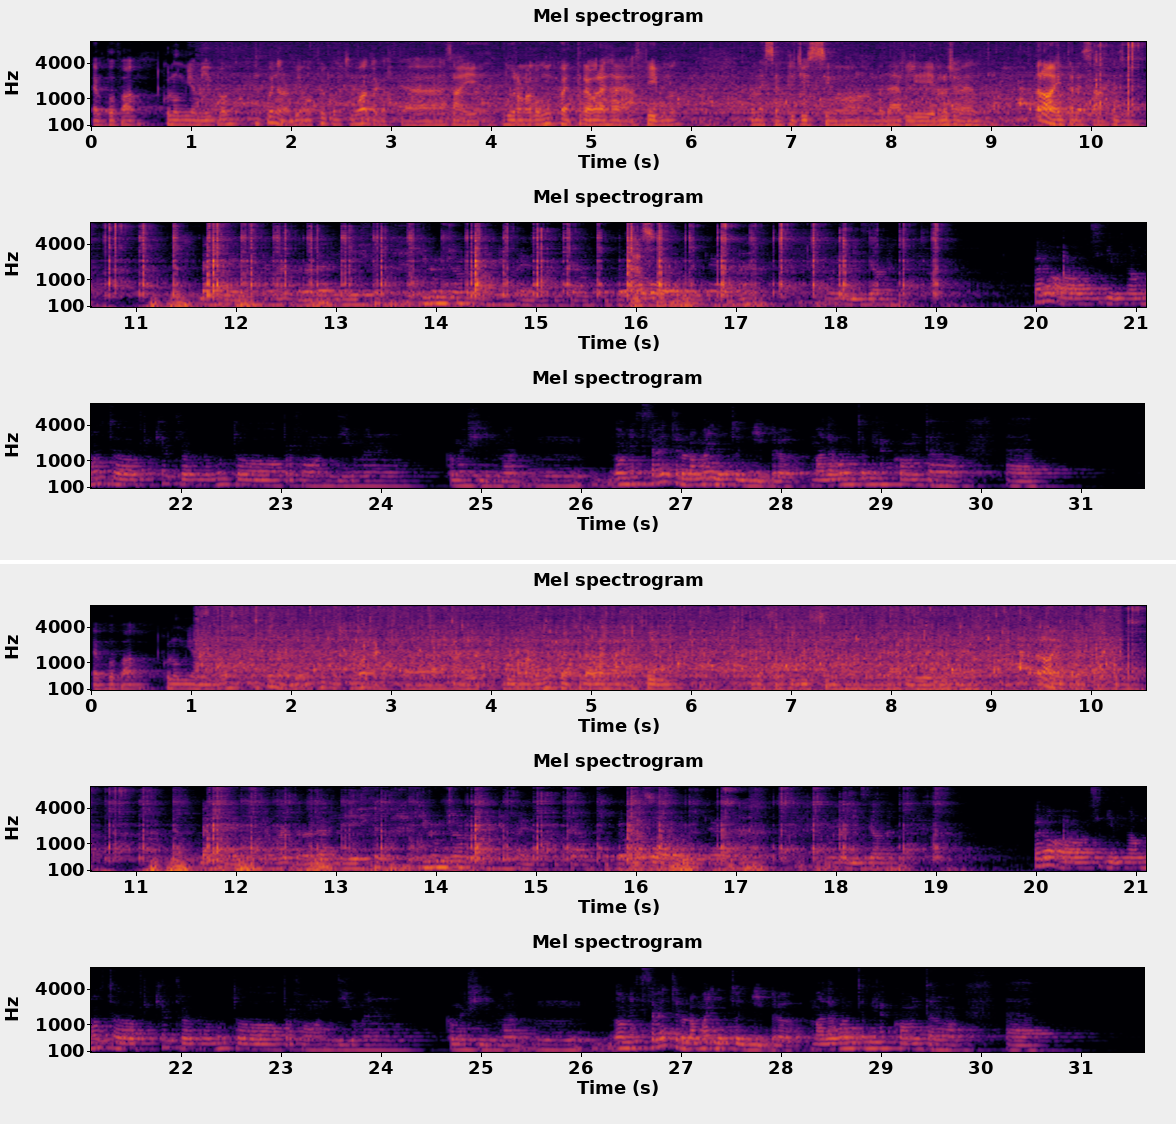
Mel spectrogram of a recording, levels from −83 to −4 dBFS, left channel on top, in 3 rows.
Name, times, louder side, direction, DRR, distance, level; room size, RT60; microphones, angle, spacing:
voice 1, 0.0-10.5 11.4-11.5 15.9-16.3, left 5 dB, 55° left, 0.5 m, -35 dB
sound 1, 1.0-10.3, right 5 dB, 85° right, 0.9 m, -36 dB
sound 2, 8.9-19.1 20.2-20.3, left 7 dB, 85° left, 1.1 m, -34 dB
sound 3, 8.9-9.0 9.7-9.8 10.4-13.8 14.1-14.6 15.3-18.7 19.0-19.4, right 4 dB, 60° right, 0.4 m, -42 dB
voice 2, 11.6-19.0 20.0-24.2 24.6-30.5, equal, 10° right, 1.3 m, -41 dB
10.0 x 7.9 x 6.6 m
head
